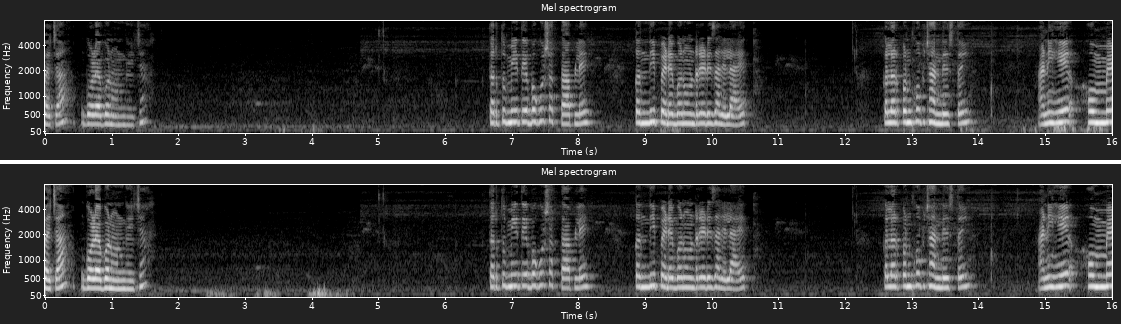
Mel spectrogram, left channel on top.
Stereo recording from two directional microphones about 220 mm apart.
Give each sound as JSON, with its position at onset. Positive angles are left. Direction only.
{"t": 0.0, "sound": "speech", "side_deg": -30}
{"t": 6.6, "sound": "a woman's voice", "side_deg": 10}
{"t": 12.5, "sound": "a woman's voice", "side_deg": 10}
{"t": 14.9, "sound": "a woman's voice", "side_deg": 0}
